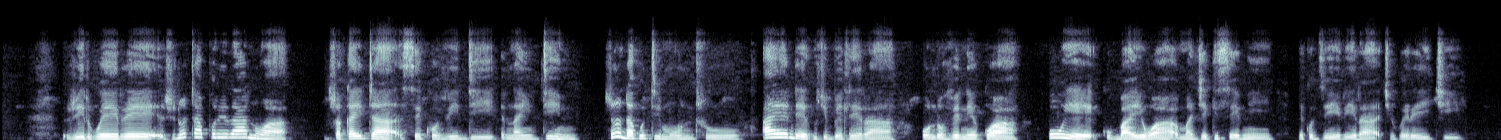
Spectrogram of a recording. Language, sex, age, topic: Ndau, female, 36-49, health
